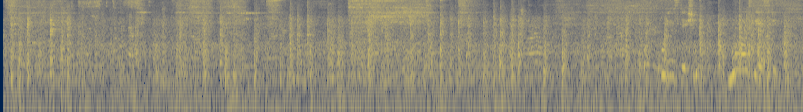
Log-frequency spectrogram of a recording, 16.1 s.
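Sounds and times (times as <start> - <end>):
train wheels clattering over track: 0.1 - 16.0
high wheel squeals: 3.6 - 5.6.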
